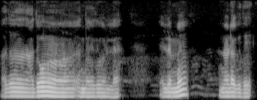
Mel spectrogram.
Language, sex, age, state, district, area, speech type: Tamil, male, 60+, Tamil Nadu, Tiruvannamalai, rural, spontaneous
